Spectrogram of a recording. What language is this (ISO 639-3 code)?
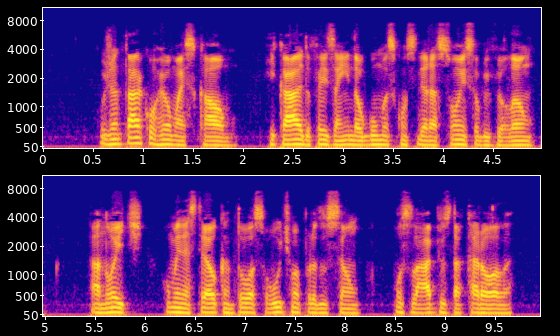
por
